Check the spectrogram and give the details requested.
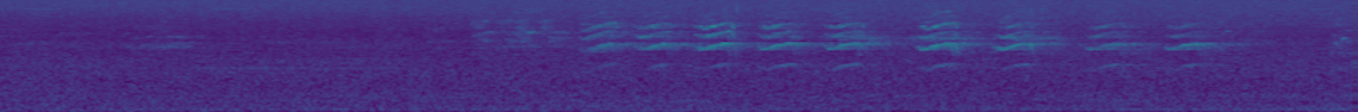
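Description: A bird calling a quick run of about a dozen short, arched notes, about three a second, starting a couple of seconds in and stopping near the end, over steady background noise.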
